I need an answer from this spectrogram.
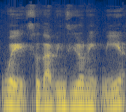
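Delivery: normal talking voice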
